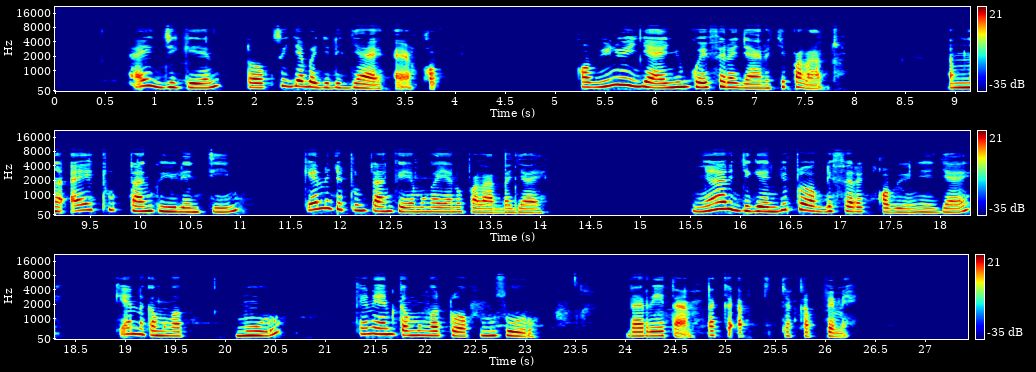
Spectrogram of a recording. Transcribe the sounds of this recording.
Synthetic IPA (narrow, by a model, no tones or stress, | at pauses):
ʔɐ̰jɟiɡeːn | tɔːk̚siɟɐbɐɟidiɟajɐ̰jqɔp̚ | qɔpjuɲujiɟaːjɲuŋkɔjfɛɾɛɟaːlɐcipɐlaːt̚ | ʔɐmnɐʔɐjtuntaŋkəjuleːntiːm | kɛːnːɐcɔtuntaŋkɐjɐmuŋɡɐjɐnupɐlaːt̚dɐɟaːj | ɲaːɾiɟiɡeːnɟutɔːk̚difɛɾɛc̚qɔbjuɲiɟaj | kɛːnːɐkɐmuŋɡɐ | muːɾu | kɛnɛːnkɐmuŋɡɐtɔːk̚musoːɾu | dɐɾɛːta̰ːntɐkːɐʔɐt͡ʃɐkːɐppːɛmɛ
